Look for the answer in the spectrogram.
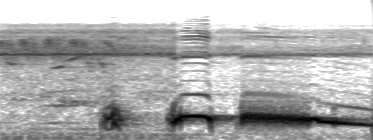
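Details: Standard crowing voice of a decoy spotted dove, used to train doves: a soft short note, a rising hollow coo, then a long gently falling coo, over a faint steady high whine.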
